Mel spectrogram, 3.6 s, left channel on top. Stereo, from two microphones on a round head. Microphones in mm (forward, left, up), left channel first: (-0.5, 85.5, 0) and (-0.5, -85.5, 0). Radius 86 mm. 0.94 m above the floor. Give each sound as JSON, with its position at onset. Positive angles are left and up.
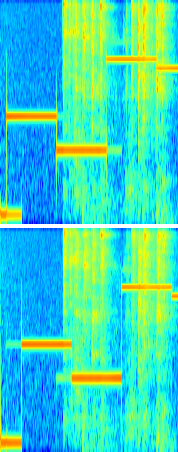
{"t": 1.2, "sound": "a clink", "side_deg": 70, "distance_m": 5.5}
